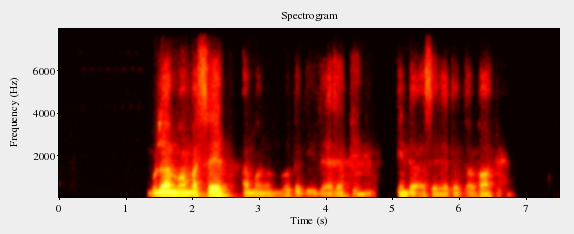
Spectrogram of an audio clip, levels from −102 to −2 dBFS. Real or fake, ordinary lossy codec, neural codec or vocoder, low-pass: fake; Opus, 16 kbps; codec, 16 kHz, 0.9 kbps, LongCat-Audio-Codec; 7.2 kHz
